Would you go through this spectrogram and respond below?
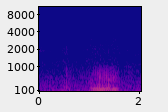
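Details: French Bulldog, a rescue dog named Abo, sleeping on top of a man on a rainy day when no walk was possible; one low rumbling snore swelling and fading over half a second, with a soft breath before it.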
